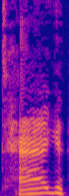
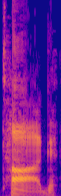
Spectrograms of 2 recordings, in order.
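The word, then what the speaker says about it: Tagge: call it tag and I sometimes call it tog sorry guys it's just a weird name it's spelled weird I'm gonna say it weird I'm just going for it right now I'm calling it tog and we see two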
